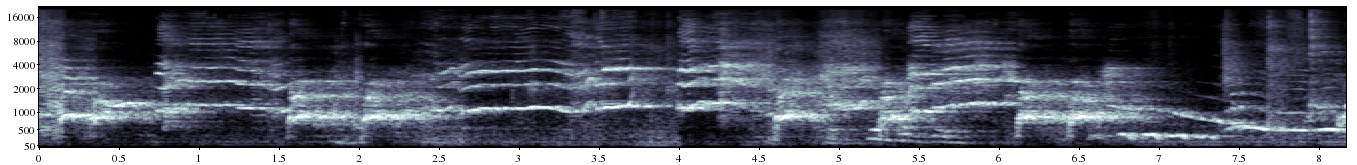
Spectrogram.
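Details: Dog at Mapandan Vet Clinic during a shooter (artificial insemination) service, both dam and sire still virgin; high, wavering whines and sharp yips in rising and falling harmonic slides, nearly continuous for eight seconds, with human voices mixed in.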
